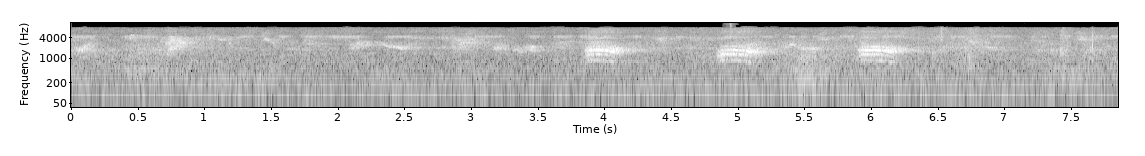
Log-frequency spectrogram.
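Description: Bird calls: three loud calls about a second apart near the middle, with fainter calls before them.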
